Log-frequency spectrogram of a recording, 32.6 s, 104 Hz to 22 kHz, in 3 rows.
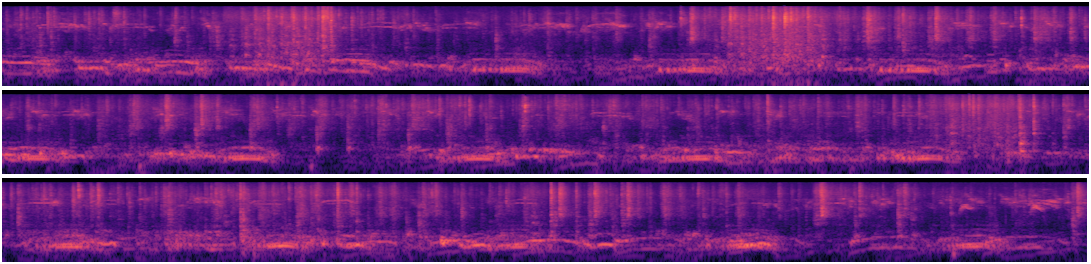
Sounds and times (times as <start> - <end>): Pigeon, dove: 0.0 - 32.5.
